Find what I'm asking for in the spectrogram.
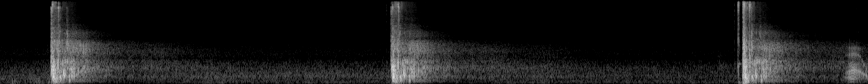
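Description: Three sharp, loud gunshots from a Norinco Tokarev TT33 pistol firing 7.62x25 rounds, spaced a few seconds apart, each with a crisp crack and a short ringing decay outdoors.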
